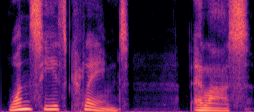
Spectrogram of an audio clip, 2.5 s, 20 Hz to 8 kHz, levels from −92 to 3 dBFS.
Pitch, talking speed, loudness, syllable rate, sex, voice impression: 195 Hz, 95 wpm, -21 LUFS, 4.1 syllables/s, female, feminine, middle-aged, slightly relaxed, hard, clear, slightly raspy, intellectual, elegant, lively, slightly sharp, modest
